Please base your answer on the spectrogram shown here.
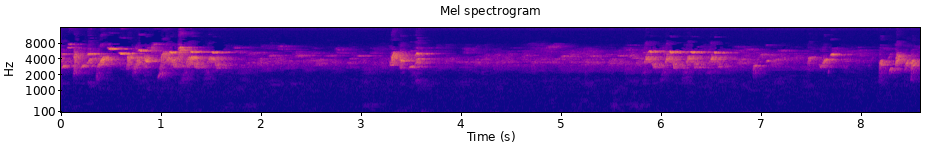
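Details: Lively European goldfinch song of chattering, tinkling notes and buzzy twitters in uneven bursts, loud at the start and end with softer twittering between.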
